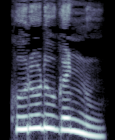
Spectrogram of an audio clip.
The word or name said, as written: ಗರುಡಗಣ್ಣು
